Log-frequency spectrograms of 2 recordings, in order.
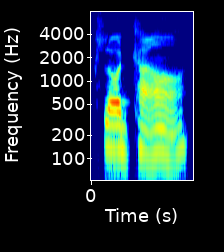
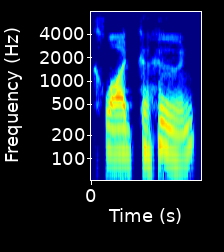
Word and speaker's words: Claude Cahun: So Lucy Schwob became, in French, her name is pronounced Claude Cahun. Most English speakers, especially in the United States, tend to pronounce it Claude Cahun, which is not phonetically correct in French, but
